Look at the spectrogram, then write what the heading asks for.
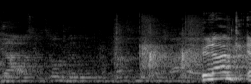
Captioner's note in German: Beifall AfD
